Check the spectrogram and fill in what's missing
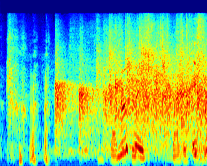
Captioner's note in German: Er lacht; Applaus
